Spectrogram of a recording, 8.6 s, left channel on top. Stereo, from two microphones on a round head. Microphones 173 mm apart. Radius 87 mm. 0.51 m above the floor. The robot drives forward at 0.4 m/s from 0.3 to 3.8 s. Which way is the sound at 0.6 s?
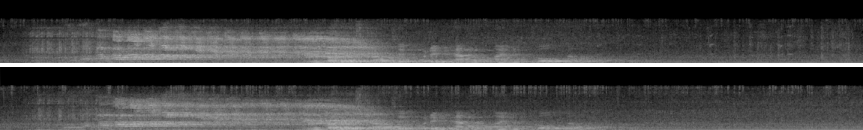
50° left (ahead or behind).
